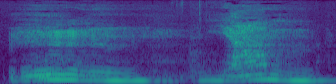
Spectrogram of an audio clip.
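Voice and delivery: relishing a tasty smell; savouring. A narrator's reading. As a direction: savour it with a long, greedy mmm. Tom relishes the pudding mix.

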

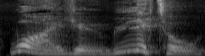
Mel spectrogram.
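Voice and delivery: loud, slow, indignant splutter; gasped outrage. A narrator's reading. Mister Bragg as Josh runs off, outraged. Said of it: "Mister Bragg gasped".

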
